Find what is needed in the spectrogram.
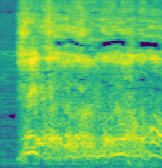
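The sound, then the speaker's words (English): A voice imitates someone retching while yelling: a loud, sustained guttural groan with a strained, gurgling rasp, held steady for over a second after a sudden start. “friend who yells and throws up at the same time. It is guttural. It's like, like really loud.”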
